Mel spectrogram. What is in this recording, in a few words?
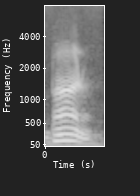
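voiced aspirated bilabial, sindhi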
